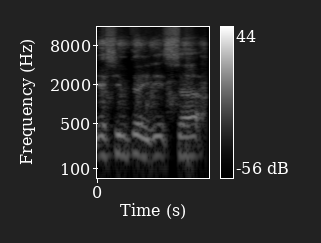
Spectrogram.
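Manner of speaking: ordinary delivery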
